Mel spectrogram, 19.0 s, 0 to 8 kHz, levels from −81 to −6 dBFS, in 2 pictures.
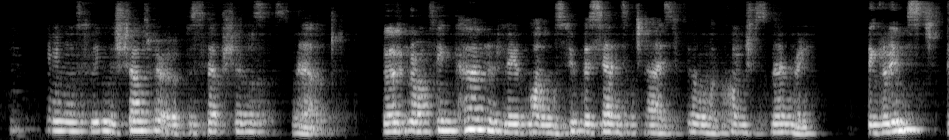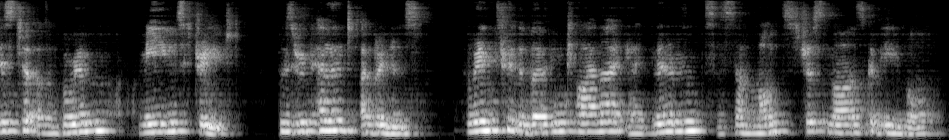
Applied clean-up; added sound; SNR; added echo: neural mask model DeepFilterNet 3.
